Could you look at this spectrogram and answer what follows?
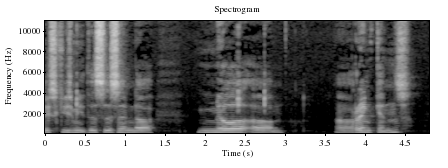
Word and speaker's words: Roentgens: And if I switch this to the inappropriate microsieverts, actually, excuse me, this is in Roentgens, roll your R, not much.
